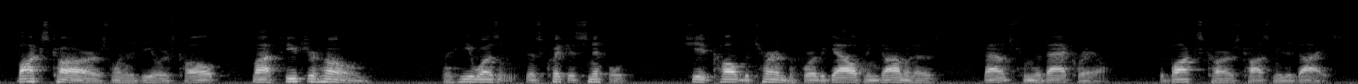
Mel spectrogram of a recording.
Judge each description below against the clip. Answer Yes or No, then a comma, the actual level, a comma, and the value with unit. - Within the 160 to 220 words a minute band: Yes, average, 170 wpm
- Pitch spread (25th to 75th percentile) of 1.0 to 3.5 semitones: No, average, 4.2 semitones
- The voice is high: No, low, 100 Hz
